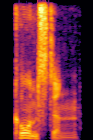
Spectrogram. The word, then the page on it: cornstone: British English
